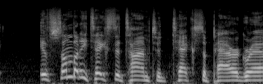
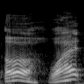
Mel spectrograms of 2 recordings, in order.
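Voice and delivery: ordinary delivery

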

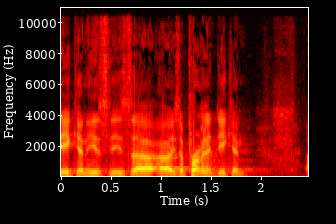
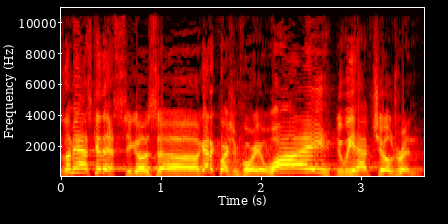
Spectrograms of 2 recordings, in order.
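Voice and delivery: high, louder mock-dad voice; earnest questioning father; 9 semitones higher, 4 dB louder than usual. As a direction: pose the big question, stretching it out. Retold father poses big question.

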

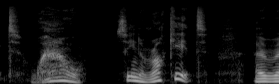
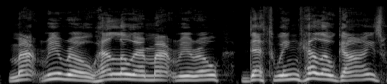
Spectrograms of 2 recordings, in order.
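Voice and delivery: big cheery hello, raised and loud; loud greeting; 7 semitones higher, 6 dB louder than usual. Real, not acted. Streamer loudly greeting a newly arrived viewer. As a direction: call out each name like a host.

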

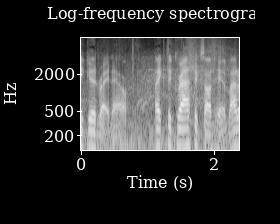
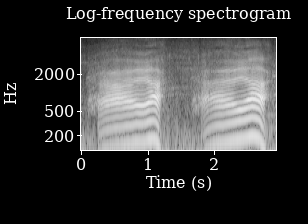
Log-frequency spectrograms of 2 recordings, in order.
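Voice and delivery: drawn-out kiai sliding upward; rising karate cry; 3 semitones higher, much slower than usual. Pretend. Gamer landing final hits, rising karate cries. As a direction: swell each playful attack cry upward.

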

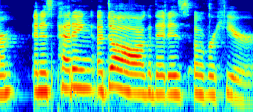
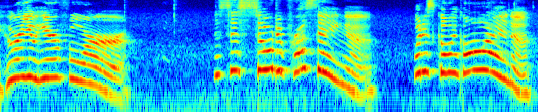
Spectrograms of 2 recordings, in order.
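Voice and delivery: high, loud, upset exclamations; distressed disbelief; 7 semitones higher, 5 dB louder than usual. Real, not acted. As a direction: wail in bewildered dismay. Losing animals in the game.

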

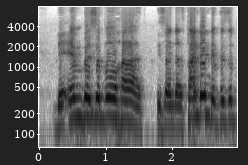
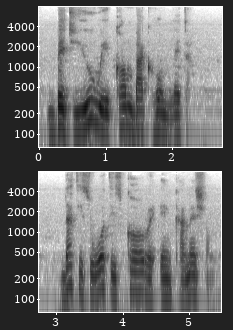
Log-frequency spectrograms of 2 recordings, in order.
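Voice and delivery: lower, measured delivery with pauses; slow and low, phrase by phrase; slow explanation; 5 semitones lower, 3 dB quieter than usual. Shown as a demonstration. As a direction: spell it out patiently so they understand. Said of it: "say it again slowly so you understand".

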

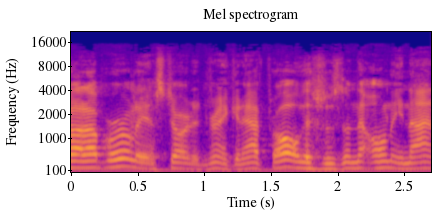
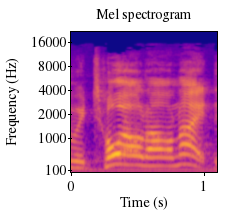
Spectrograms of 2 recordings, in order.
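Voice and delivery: loud, high call back from the boat; weary fishermen yelling to the shore; 7 semitones higher, 10 dB louder than usual. Acted. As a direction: shout back across the water.

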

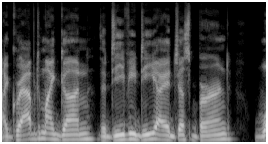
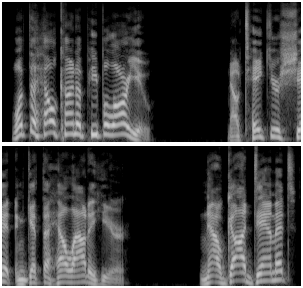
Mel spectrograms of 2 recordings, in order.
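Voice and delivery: higher-pitched, incredulous anger at normal volume; angry accusation, pitched up without shouting; indignant confrontation; 7 semitones higher than usual. A narrator's reading. Husband confronts wife who plotted against him, controlled indignation.

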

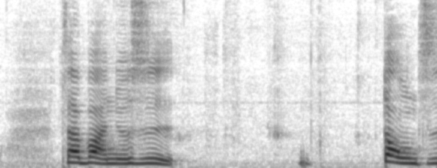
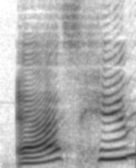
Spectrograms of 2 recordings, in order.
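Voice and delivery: scoffing; 11 semitones higher, 4 dB louder than usual. Acted. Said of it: "mayor scoffs".

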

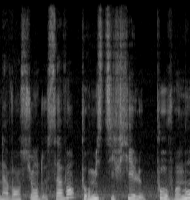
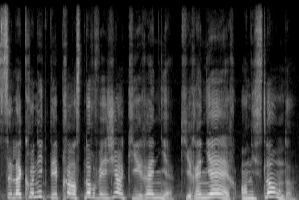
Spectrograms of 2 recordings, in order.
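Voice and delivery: loud, eager lecturing professor; proud scholar showing off his book; animated uncle; 4 semitones higher, 6 dB louder than usual. A narrator's reading. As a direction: declaim it with growing excitement. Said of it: "en s'animant".

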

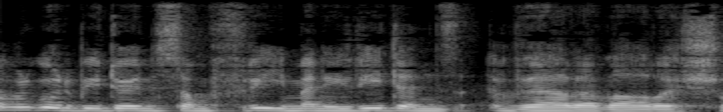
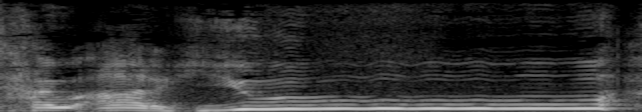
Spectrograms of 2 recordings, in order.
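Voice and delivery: sing-song greeting; 11 semitones higher, much slower than usual. Acted. Greeting viewers, stretched high.

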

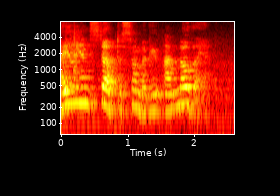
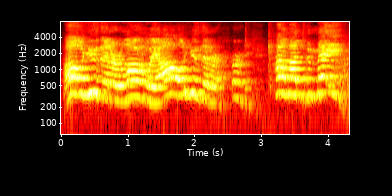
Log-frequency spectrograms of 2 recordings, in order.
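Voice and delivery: scripture cried out, rising to a higher pitch; building call; 6 semitones higher, 8 dB louder than usual. Acted. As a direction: call out to the hurting.

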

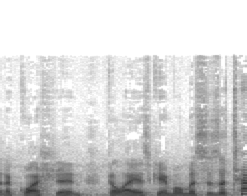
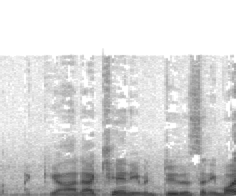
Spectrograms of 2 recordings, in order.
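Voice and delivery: ordinary delivery

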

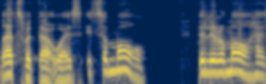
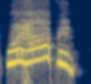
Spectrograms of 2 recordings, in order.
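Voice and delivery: high, loud mock surprise; surprised question; 12 semitones higher, 5 dB louder than usual. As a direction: squeak it out as if baffled.

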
